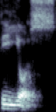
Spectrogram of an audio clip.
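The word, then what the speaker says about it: θεός: When I'm saying theos I'll emphasize the omicron.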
